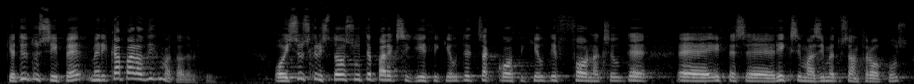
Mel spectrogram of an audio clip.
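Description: A man's voice: sits high, vocal fry. A middle-aged man preaching a sermon in a conversational way, telling stories and asking and answering his own questions.

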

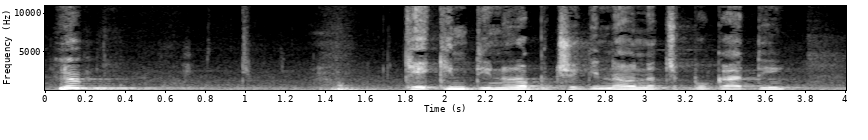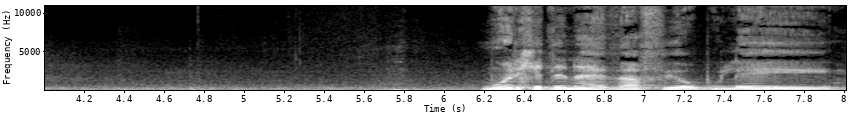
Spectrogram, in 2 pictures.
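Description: Speaking to a church gathering, a middle-aged man recounts his personal testimony as a lively storyteller who often quotes what people said. His voice is fairly high and creaky, with long pauses, and there's slight background noise.

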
